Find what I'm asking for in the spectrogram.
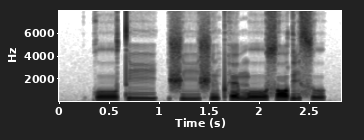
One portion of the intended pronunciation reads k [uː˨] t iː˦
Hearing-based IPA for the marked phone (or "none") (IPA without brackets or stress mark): oː˨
